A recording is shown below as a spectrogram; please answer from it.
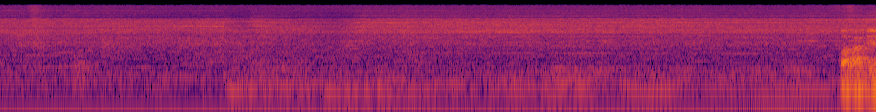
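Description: Faint, steady hum and hiss of room tone, with a low hum that grows a little stronger about two seconds in; no distinct knocks or rubbing strokes.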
